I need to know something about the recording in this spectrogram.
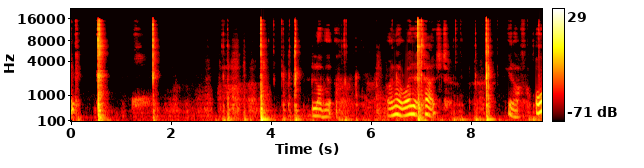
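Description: A plastic bottle cap clicks and rattles under fingers.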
